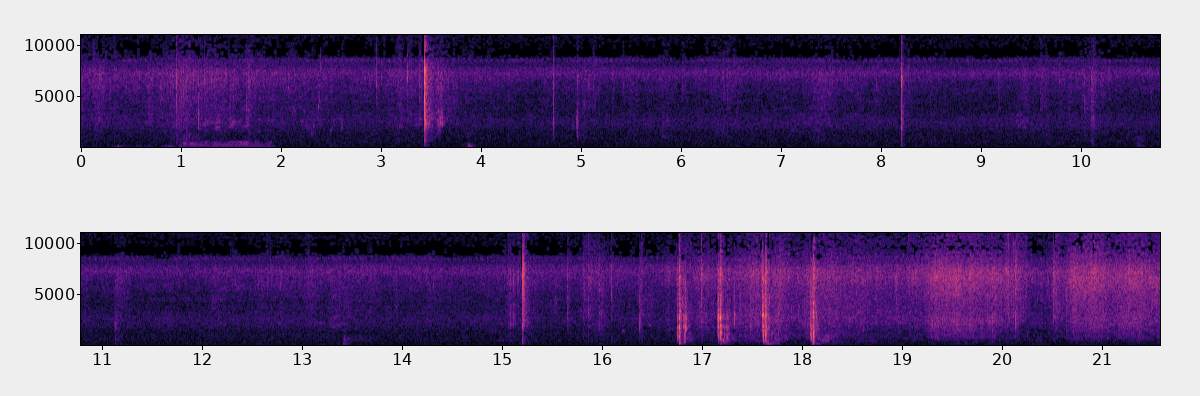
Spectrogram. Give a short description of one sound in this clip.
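A man digs with his hands in wet mud, with soft squelching and rustling.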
